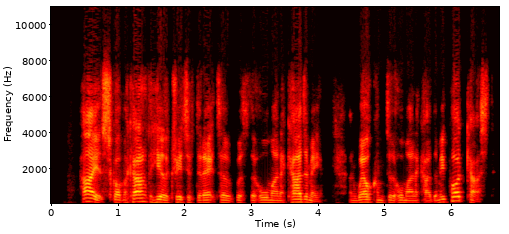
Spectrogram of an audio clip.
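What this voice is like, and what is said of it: Scottish accent. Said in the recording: “sound a bit Scottish, but that's just the way I am”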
